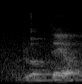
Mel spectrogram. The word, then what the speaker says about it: Blondel: esse francês chamado Maurice Blondel, Blondel, né, uma pronúncia mais abrasileirada.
